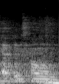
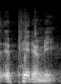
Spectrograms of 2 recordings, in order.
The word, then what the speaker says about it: epitome: This word for a perfect example doesn't rhyme with home. David, what is epitome?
